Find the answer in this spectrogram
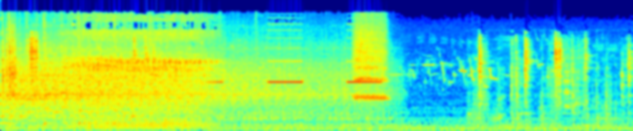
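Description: A toy tractor's small geared electric motor whirring for the first few seconds, then two short electronic beeps, the second one louder. Near the end come light clinks of a small metal chain being hooked onto the tractor.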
